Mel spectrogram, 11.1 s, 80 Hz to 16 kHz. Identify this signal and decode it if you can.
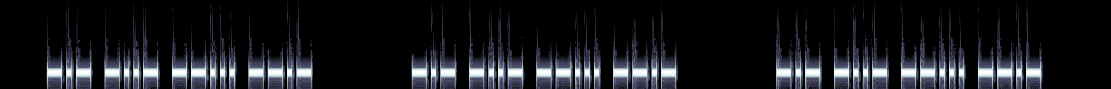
Morse code, heard as a keyed tone, about 25 wpm, 700 Hz. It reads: KX7Q KX7Q KX7Q
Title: USA Call Signs - 4 Characters - Repeated 3x - 25wpm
